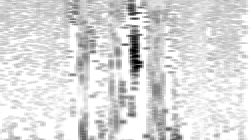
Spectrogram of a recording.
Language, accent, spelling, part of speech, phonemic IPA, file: Tamil, India, இருக்கு வேதம், proper noun, /ɪɾʊkːɯ ʋeːd̪ɐm/, Ta-இருக்கு வேதம்.ogg
- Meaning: Rigveda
